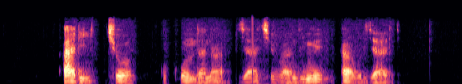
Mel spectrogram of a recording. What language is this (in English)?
Kinyarwanda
